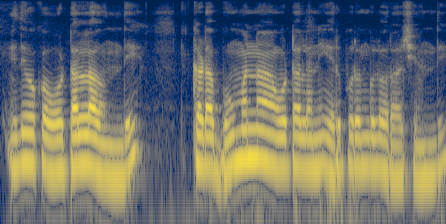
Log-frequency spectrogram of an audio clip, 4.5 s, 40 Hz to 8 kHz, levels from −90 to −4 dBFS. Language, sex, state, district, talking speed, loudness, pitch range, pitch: Telugu, male, Telangana, Adilabad, 160 wpm, -16 LUFS, 140-160 Hz, 155 Hz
